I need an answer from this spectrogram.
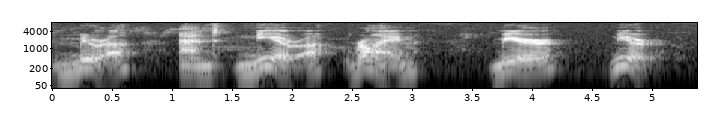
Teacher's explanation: /ɪ/ as in 'pit' and /iː/ as in 'Pete' fall under the influence of an /r/ and the contrast between them is lost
